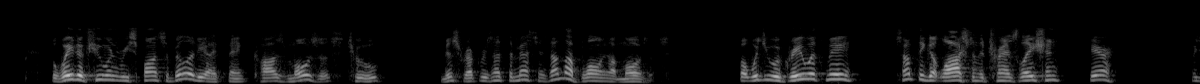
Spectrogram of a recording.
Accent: American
